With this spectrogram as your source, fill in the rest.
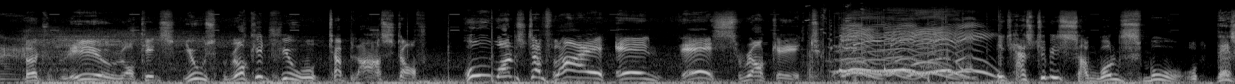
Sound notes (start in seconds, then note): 8.2 calling out in turn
